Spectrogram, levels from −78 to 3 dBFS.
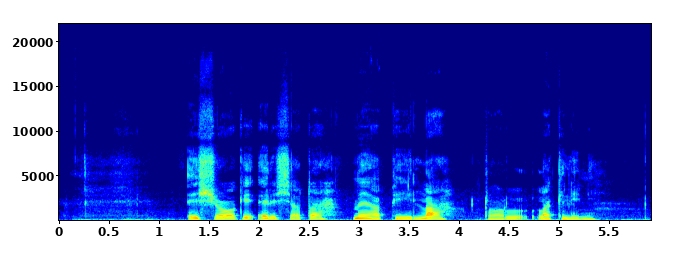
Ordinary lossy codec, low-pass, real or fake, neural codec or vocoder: none; 19.8 kHz; fake; vocoder, 44.1 kHz, 128 mel bands every 256 samples, BigVGAN v2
